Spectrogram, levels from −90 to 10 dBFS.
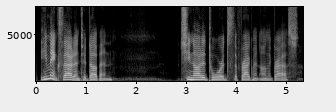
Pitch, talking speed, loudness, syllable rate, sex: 210 Hz, 145 wpm, -18 LUFS, 4.9 syllables/s, female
